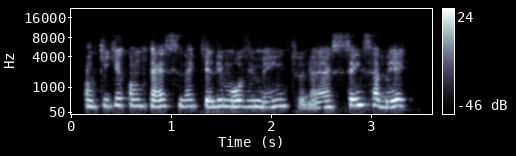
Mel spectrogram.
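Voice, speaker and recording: A somewhat breathy woman speaks at a fairly high pitch in a dry, close sound with no echo. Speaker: physics teacher. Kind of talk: online class lecture. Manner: fast.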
